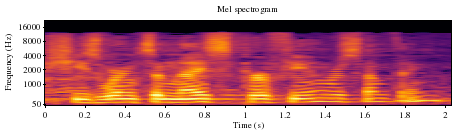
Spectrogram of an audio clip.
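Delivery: ordinary talk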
